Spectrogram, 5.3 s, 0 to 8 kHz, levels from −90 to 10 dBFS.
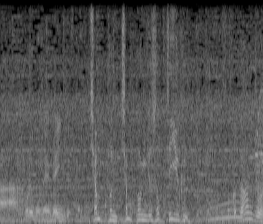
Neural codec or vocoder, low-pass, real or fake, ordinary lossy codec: none; none; real; none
